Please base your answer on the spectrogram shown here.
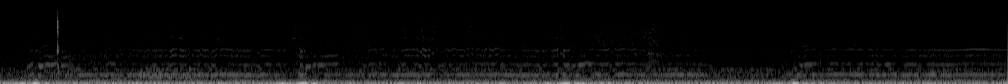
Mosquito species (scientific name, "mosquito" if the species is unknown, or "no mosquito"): Anopheles funestus s.s.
